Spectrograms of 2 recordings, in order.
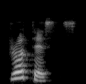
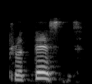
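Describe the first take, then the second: First: The stress is on the first syllable. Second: The stress is on the second syllable. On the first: "If I have it as a noun, so it's pronounced as protests" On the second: "the stress will be on the second syllable as protest"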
